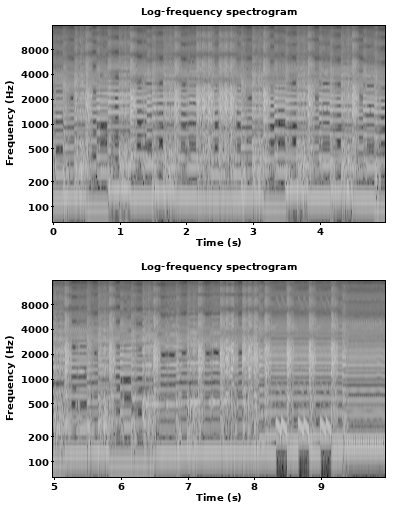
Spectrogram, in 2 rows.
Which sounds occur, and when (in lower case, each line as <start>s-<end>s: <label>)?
0.0s-9.9s: music
0.0s-9.9s: video game sound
